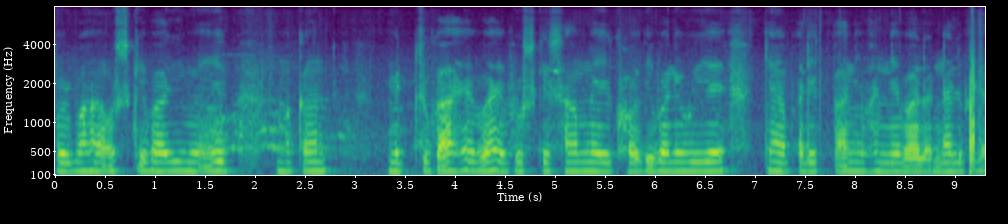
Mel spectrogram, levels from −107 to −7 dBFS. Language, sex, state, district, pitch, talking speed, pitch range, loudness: Hindi, male, Chhattisgarh, Bilaspur, 160 Hz, 175 wpm, 155-165 Hz, -29 LUFS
